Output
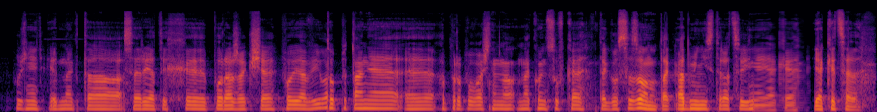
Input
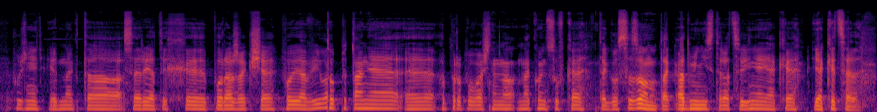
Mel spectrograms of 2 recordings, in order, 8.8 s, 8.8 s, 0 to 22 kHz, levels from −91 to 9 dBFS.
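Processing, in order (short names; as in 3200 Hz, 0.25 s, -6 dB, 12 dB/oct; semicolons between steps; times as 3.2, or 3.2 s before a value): gate -44 dBFS, range -17 dB; 7.53–8.12 robotiser 85.7 Hz; gain +1.5 dB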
